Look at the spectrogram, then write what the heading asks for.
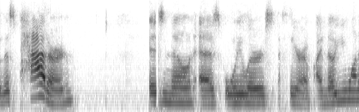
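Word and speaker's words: Euler: pattern is known as Oilers theorem I know you want to say you but it's actually pronounced Oiler like if you remember way back the Houston Oilers who became what the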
